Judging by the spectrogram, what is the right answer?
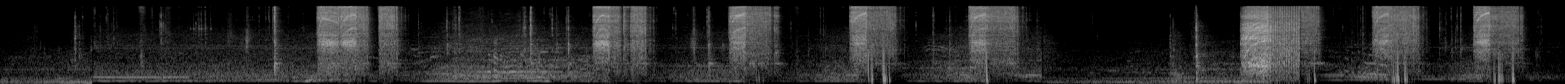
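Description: A power tool run in short bursts, about eight times with brief pauses between them.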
